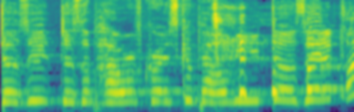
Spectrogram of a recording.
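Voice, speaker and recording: In a put-on character voice pitched high, the speaker talks at a fairly quick pace with flat, monotone intonation. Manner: cackling, taunting.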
